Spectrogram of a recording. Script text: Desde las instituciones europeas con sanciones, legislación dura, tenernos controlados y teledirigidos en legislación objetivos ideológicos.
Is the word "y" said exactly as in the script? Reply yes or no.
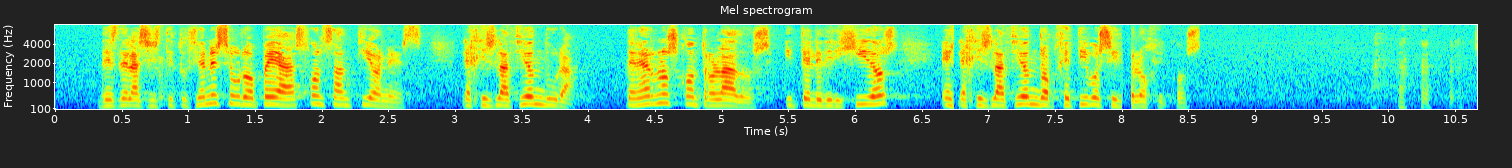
yes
